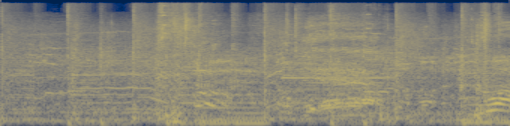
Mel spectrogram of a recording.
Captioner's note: heavy thudding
